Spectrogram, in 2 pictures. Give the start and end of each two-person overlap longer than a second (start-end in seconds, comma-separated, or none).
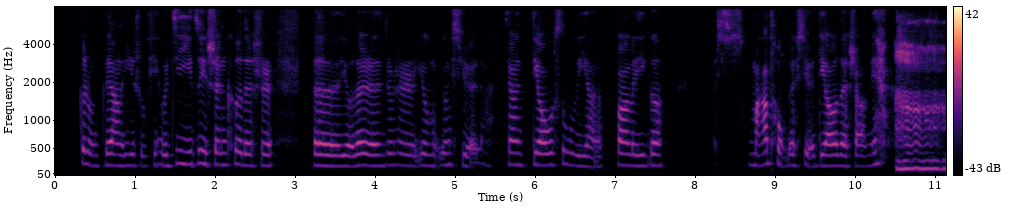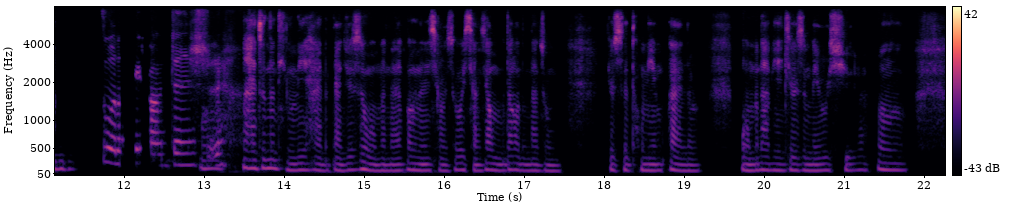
none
